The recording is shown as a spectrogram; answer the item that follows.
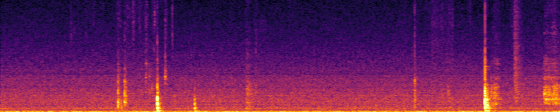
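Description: Small objects handled on a wooden workbench during a fishing-reel service: a few sharp light clicks and knocks, the loudest about two and a half seconds in and again near the end, over a steady low hum.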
